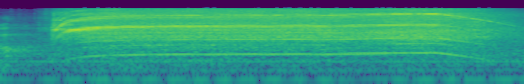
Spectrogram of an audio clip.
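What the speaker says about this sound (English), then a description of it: "Now what we can do is we can come in with a smoother Dremel bit." A small Dremel rotary tool whirs up to a high, steady whine, holds it for several seconds while smoothing an EVA foam edge, then winds down.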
